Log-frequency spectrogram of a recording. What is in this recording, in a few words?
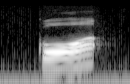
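"guo", Chinese, second tone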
